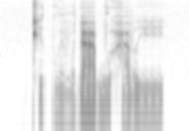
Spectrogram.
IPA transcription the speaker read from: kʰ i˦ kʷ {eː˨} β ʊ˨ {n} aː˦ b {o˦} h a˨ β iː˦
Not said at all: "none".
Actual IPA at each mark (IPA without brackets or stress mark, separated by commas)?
e˨, ɗ, u˦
